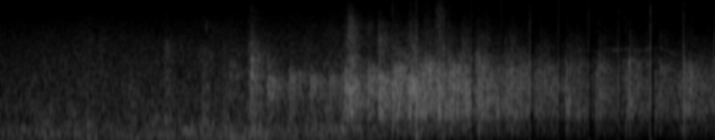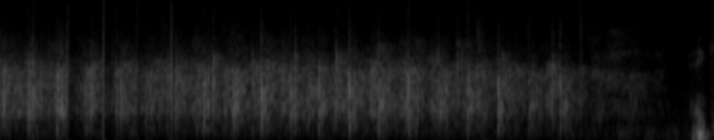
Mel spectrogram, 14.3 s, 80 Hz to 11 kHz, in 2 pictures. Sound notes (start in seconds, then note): 2.1 applause; 2.2 audience laughs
